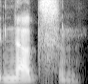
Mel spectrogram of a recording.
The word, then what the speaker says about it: Knudson: I'd say Nudson. Nud. So I'm I'm saying the K is is um is silent.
